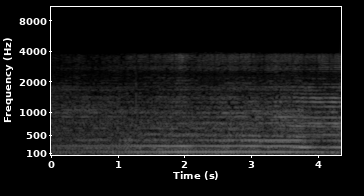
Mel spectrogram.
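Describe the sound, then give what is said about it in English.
Military aircraft engines as a flight takes off down the runway, a steady, low, humming engine roar that swells slightly after the first second and then holds level. “Now Clark of Kentucky is taking his flight down the runway.”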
